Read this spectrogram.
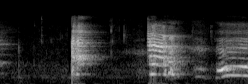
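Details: Young boy playfully fake coughing: two or three short, bright, deliberate coughs, a voluntary imitation, not illness.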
